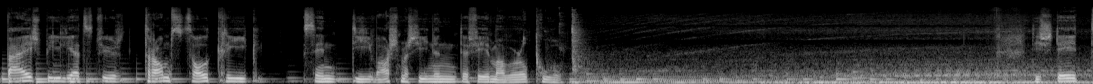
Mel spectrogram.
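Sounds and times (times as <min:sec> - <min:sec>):
speech: 0:00.0 - 0:05.9, 0:10.3 - 0:10.9
helicopter droning overhead: 0:06.1 - 0:10.9.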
